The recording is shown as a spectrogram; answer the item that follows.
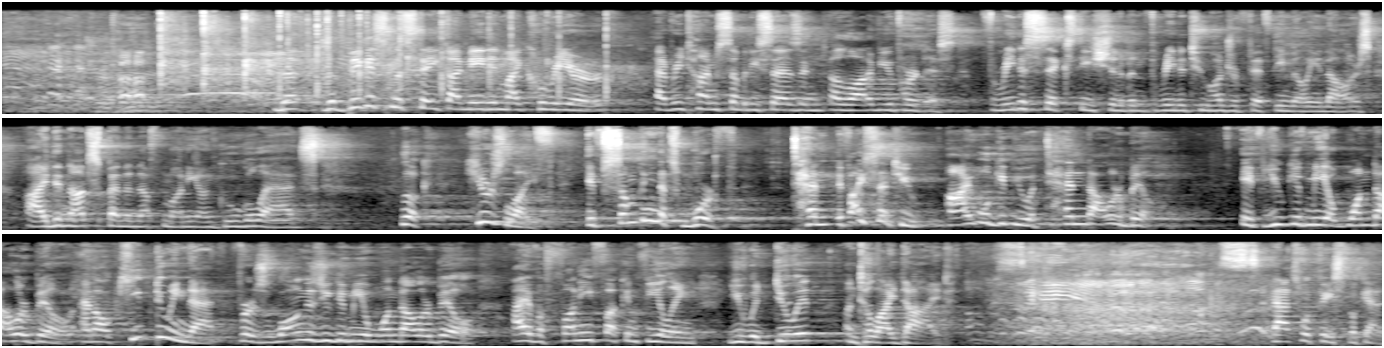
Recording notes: Complete fire coming out of this keynote at Tampa Startup Week.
